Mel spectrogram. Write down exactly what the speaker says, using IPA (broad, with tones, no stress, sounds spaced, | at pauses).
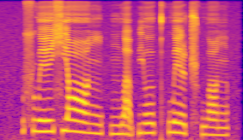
ʂ w e˦ ɪ̯ ɕ j ɑ˥˨ ŋ | n̪ w ä̰˨˩ p j o˦ ʊ̯ kʰ w e˥˨ ɪ̯ ʈ͡ʂʰ w ɑ˩ ŋ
